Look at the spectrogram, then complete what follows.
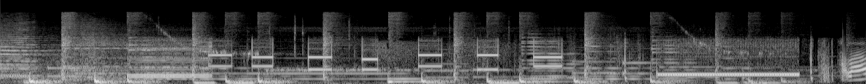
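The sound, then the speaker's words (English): A quick run of touch-tone dialing beeps, loud, over thumping percussive hits, followed by a long steady ringing tone near the end, as a phone tap call is placed on Big Boy's Neighborhood. No one speaks. “Yes, man had to call someone up and see if uh, they would accommodate DJ Cos.”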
